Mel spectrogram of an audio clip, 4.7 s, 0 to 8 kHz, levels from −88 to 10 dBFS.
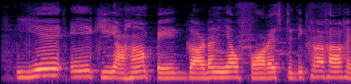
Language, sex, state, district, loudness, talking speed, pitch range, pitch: Hindi, male, Himachal Pradesh, Shimla, -15 LUFS, 130 wpm, 145-165 Hz, 155 Hz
